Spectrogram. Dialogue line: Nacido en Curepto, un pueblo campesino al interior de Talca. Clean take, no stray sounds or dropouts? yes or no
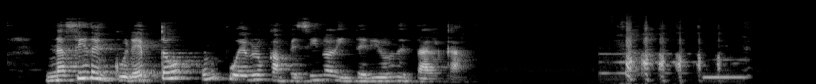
no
